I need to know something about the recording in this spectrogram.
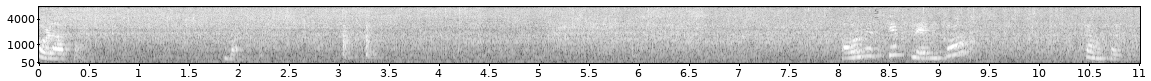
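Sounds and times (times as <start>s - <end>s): okra sizzling in oil: 0.0s - 11.0s
spatula knocking on pan: 3.0s - 3.5s
spatula stirring: 5.1s - 7.4s.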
